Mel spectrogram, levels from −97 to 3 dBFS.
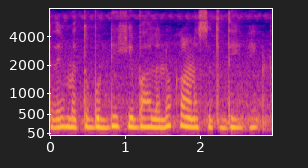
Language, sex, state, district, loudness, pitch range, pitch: Kannada, female, Karnataka, Bidar, -16 LUFS, 190-205 Hz, 200 Hz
